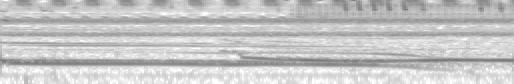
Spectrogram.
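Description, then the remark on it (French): Several wolves howl together in long, overlapping wavering tones, one voice sliding downward while others hold steady, filling the space continuously with no talking. “Les loups se mirent à hurler et l'île à trembler.”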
